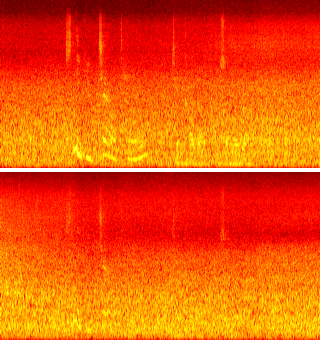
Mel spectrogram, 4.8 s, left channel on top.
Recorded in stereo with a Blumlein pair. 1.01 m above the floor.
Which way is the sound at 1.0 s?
20° left.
